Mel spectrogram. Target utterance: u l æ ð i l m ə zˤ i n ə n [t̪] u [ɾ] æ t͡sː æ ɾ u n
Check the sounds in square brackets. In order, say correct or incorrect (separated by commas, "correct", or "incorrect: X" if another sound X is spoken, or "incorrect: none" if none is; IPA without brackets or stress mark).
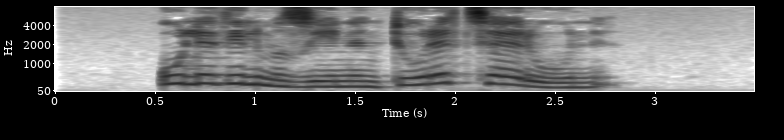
correct, correct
